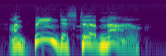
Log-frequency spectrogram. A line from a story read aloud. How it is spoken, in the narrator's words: he shouted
